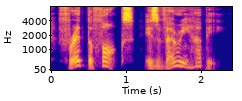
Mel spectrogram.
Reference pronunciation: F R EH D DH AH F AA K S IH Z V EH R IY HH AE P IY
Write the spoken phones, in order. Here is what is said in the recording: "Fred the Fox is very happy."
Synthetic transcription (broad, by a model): F R EH D DH AH F AA K S IH Z V EH R IY HH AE P IY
